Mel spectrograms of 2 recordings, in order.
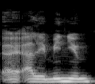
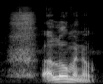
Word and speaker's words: aluminium: Yeah, but let's go through some pronunciations. I always say aluminium. You say what? Aluminum.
